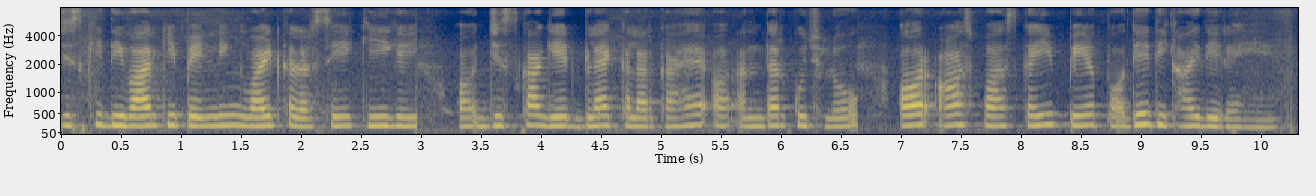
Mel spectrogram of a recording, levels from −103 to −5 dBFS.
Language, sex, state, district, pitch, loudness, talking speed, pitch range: Hindi, female, Chhattisgarh, Balrampur, 215 Hz, -29 LUFS, 170 wpm, 205-225 Hz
